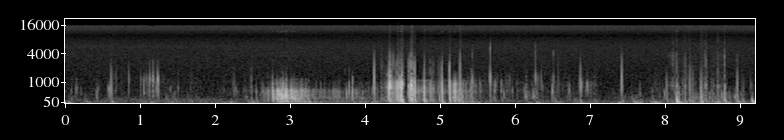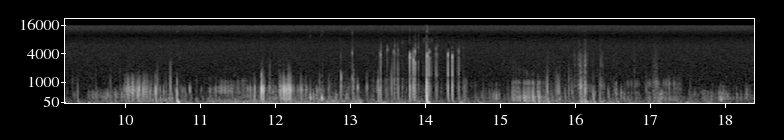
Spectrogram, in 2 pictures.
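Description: Repeated gurgles, squelches and low rumbling growls come in irregular bursts. These are normal hunger bowel sounds.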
